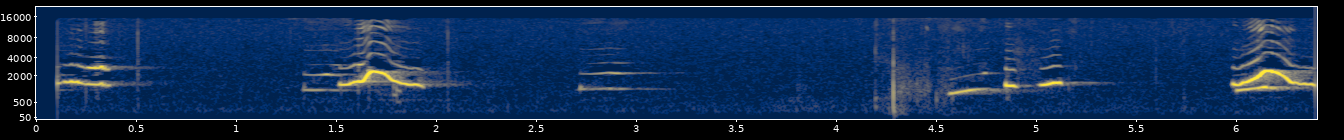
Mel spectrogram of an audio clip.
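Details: A pet bird making weird sounds: separate short whistled notes, some sliding up then down, others flat and thin, with pauses of about a second between them and one sharp click midway, in an otherwise quiet room.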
